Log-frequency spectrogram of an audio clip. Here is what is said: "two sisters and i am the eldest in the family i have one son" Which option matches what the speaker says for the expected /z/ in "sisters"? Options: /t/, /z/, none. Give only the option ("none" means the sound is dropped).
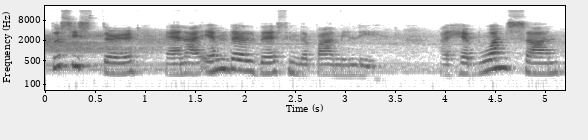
none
